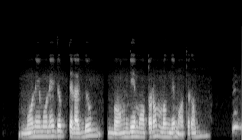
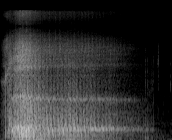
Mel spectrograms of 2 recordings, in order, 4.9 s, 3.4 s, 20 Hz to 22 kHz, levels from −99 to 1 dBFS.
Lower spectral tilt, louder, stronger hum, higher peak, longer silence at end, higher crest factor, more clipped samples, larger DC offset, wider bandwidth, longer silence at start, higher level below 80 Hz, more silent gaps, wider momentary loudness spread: first, -12.5 dB/octave vs -5.5 dB/octave; first, -19 LUFS vs -33 LUFS; neither; first, -2 dBFS vs -14 dBFS; second, 0 s vs 0.9 s; about the same, 16 dB vs 20 dB; neither; neither; second, 4.1 kHz vs 16 kHz; first, 0.4 s vs 0.1 s; second, -62 dBFS vs -50 dBFS; neither; second, 12 LU vs 18 LU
